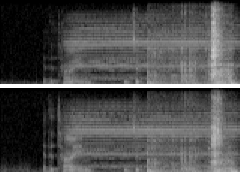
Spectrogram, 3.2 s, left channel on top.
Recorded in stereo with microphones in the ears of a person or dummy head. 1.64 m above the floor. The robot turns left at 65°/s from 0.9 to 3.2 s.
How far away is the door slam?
About 1.4 m.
